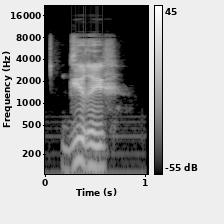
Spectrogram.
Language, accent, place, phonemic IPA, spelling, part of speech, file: French, France, Lyon, /ɡu.ʁu/, guru, noun, LL-Q150 (fra)-guru.wav
- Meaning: alternative spelling of gourou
